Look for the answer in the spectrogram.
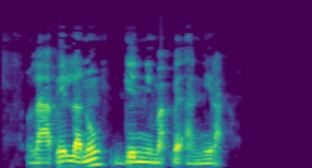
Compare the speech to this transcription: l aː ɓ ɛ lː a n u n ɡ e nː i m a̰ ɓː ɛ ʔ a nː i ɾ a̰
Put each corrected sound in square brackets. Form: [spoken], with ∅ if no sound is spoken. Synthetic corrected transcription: l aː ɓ ɛ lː a n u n ɡ e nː i m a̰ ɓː ɛ ʔ a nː i ɾ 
